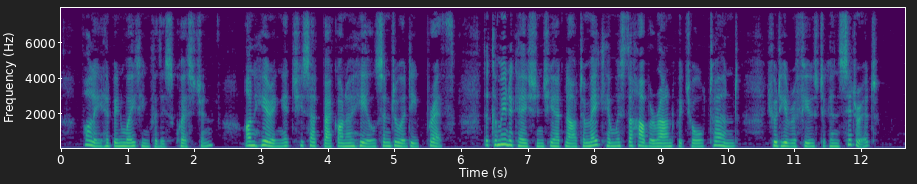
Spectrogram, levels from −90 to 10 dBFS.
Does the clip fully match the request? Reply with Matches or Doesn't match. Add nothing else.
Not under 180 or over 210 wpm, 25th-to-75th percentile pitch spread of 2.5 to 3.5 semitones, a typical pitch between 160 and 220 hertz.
Matches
